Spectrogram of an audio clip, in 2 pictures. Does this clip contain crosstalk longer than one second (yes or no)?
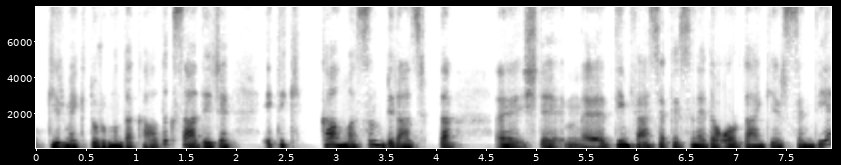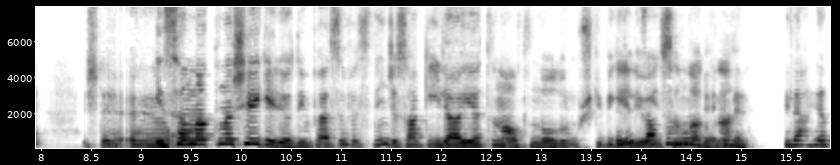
yes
